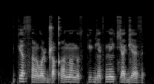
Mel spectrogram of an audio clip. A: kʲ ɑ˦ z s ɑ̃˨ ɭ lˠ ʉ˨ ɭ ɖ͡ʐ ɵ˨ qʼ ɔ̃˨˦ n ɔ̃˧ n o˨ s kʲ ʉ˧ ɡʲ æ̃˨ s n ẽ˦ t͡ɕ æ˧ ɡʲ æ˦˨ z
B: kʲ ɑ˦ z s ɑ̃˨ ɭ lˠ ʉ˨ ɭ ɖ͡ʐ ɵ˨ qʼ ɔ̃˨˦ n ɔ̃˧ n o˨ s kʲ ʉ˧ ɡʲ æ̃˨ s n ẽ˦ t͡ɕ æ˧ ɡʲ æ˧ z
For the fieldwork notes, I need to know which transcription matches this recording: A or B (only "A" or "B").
A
